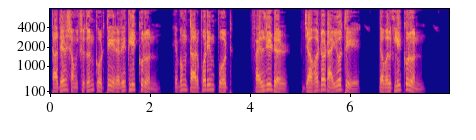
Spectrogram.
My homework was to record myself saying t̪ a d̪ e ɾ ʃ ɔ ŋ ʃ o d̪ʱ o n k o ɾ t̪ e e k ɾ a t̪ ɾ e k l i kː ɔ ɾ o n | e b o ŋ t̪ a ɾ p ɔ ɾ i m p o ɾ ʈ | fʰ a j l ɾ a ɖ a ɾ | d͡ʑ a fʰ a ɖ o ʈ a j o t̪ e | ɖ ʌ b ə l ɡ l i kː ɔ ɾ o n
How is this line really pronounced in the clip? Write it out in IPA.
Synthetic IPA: t̪ a d̪ e ɾ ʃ ɔ ŋ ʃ o d̪ʱ o n k o ɾ t̪ e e ɾ a ɾ e k l i kː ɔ ɾ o n | e b o ŋ t̪ a ɾ p ɔ ɾ i m p o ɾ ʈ | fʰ a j l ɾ i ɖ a ɾ | d͡ʑ a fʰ a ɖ ɔ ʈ a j o t̪ e | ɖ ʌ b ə l k l i kː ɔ ɾ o n

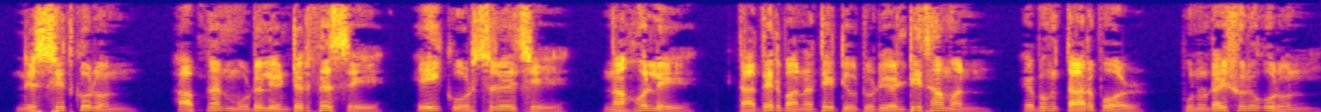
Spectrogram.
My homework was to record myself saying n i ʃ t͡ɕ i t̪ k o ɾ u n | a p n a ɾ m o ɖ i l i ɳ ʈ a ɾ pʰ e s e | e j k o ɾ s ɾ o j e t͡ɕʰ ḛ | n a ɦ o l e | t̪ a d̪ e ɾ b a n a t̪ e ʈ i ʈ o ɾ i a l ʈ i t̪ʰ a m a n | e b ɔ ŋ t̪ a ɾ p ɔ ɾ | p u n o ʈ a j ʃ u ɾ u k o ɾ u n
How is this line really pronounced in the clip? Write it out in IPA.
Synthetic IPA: n i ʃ t͡ɕ i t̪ k o ɾ u n | a p n a ɾ m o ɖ e l i ɳ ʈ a ɾ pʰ e s e | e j k o ɾ s ɾ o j e t͡ɕʰ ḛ | n a ɦ o l e | t̪ a d̪ e ɾ b a n a t̪ e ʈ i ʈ o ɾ i a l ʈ i t̪ʰ a m a n | e b o ŋ t̪ a ɾ p ɔ ɾ | p u n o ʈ a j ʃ u ɾ u k o ɾ u n

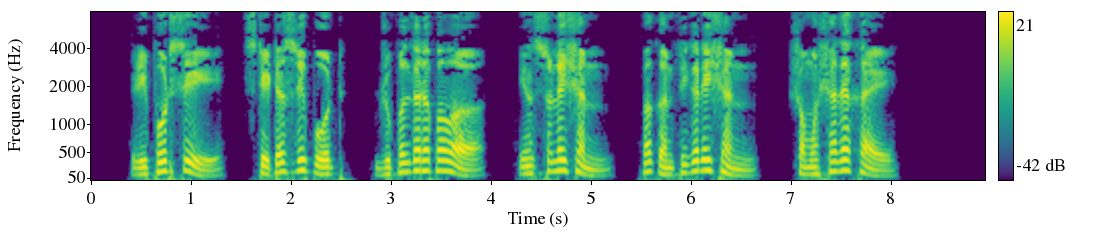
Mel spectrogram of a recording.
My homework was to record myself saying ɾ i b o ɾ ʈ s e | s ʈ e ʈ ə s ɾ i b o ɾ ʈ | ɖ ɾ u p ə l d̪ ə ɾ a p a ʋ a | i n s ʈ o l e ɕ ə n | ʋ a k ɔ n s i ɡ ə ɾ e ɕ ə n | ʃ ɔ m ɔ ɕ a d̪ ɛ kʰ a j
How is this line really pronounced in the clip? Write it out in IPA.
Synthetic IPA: ɾ i p o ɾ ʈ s e | s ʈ e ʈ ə s ɾ i p o ɾ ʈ | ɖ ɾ u p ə l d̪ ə ɾ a p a ʋ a | i n s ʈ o l e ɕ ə n | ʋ a k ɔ n f i ɡ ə ɾ e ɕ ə n | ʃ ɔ m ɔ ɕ a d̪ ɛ kʰ a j

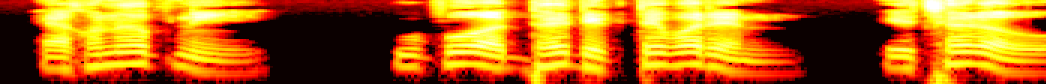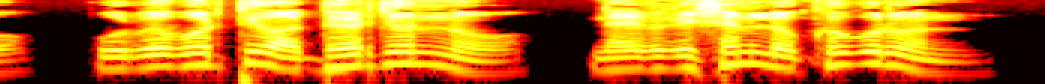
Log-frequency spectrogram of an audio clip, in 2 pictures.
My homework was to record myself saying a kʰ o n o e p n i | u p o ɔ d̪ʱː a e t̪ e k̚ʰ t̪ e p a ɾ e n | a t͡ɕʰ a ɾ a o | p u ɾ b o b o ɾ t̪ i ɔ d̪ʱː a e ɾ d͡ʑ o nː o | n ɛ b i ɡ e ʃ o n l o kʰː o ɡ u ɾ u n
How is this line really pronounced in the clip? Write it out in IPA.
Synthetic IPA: ɛ kʰ o n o a p n i | u p o ɔ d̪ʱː a e d̪ e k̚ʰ t̪ e p a ɾ e n | e t͡ɕʰ a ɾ a o | p u ɾ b o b o ɾ t̪ i ɔ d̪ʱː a e ɾ d͡ʑ o nː o | n ɛ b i ɡ e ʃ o n l o kʰː o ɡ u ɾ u n

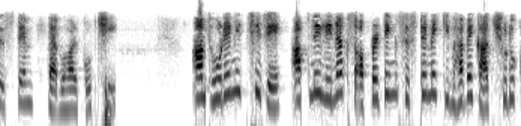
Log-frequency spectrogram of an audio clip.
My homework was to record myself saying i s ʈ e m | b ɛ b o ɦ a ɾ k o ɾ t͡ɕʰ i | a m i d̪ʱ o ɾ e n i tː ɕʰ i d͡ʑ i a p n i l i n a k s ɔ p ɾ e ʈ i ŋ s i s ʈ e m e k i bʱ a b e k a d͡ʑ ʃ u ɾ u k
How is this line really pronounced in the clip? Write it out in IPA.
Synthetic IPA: i s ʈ e m | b ɛ b o ɦ a ɾ k o ɾ t͡ɕʰ i | a m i d̪ʱ o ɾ e n i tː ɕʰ i d͡ʑ e a p n i l i n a k s ɔ p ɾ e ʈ i ŋ s i s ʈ e m e k i bʱ a b e k a d͡ʑ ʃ u ɾ u k

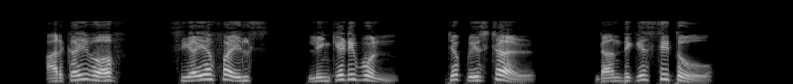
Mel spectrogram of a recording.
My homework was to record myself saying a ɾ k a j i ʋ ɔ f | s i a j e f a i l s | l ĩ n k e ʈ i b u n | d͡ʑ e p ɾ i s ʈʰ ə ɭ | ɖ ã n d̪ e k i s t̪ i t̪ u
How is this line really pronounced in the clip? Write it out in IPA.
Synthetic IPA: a ɾ k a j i ʋ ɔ f | s i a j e f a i l s | l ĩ ŋ k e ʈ i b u n | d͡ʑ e p ɾ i s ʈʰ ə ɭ | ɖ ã n d̪ i k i s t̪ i t̪ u

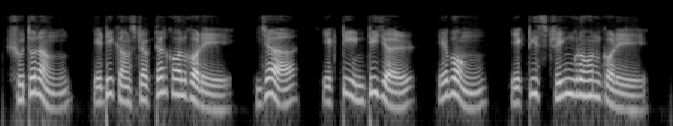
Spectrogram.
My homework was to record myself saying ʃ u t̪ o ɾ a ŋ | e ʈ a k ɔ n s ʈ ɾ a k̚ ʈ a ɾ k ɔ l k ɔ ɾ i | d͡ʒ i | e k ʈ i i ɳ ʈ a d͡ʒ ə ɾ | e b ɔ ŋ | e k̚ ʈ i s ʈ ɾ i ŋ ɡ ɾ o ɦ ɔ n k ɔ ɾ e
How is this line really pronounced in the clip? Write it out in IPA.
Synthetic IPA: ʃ u t̪ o ɾ a ŋ | e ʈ i k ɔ n s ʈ ɾ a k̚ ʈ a ɾ k ɔ l k ɔ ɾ e | d͡ʒ a | e k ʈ i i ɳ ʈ i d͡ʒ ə ɾ | e b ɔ ŋ | e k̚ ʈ i s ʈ ɾ i ŋ ɡ ɾ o ɦ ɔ n k ɔ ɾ e

